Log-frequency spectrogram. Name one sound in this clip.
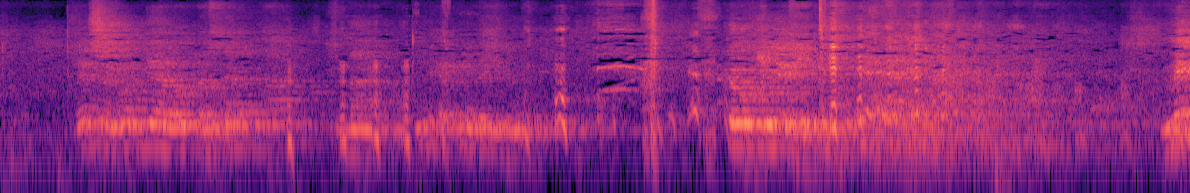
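An older man preaches with emphasis in a large, echoing hall.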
